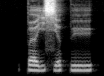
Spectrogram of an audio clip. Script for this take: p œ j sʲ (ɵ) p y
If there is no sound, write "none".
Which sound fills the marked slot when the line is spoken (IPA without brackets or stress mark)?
ɵ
